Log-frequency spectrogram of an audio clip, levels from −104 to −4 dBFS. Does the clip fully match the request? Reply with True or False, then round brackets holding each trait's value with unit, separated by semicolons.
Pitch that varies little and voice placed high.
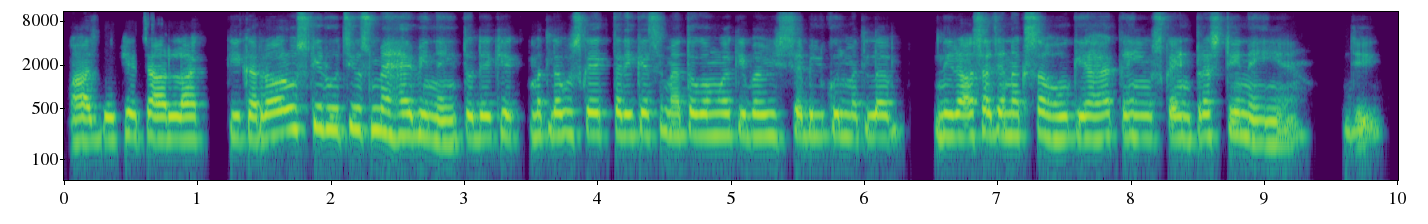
True (1.7 semitones; 210 Hz)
